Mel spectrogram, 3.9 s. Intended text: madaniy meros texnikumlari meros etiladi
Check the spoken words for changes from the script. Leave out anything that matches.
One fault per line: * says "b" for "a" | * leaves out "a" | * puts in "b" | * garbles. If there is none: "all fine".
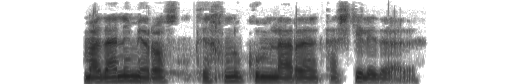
* says "tashkil" for "meros"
